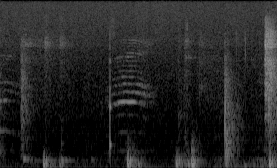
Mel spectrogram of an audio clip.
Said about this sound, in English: Sorry, I had to let the cat in. He was screaming outside the door.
